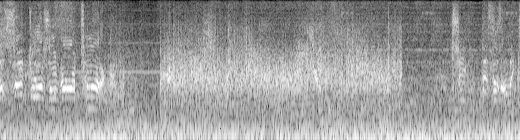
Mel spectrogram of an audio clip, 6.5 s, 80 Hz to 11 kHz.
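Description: Gunfire and explosions boom through an attack in Ace Combat 5, loud and continuous, with heavy blasts and crashing impacts layered under voices that talk over the barrage.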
